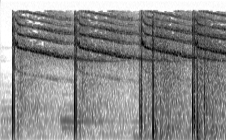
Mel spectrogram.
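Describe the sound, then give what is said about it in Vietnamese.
New Year fireworks go off in four sharp bursts at even intervals, each followed by a high whistling tail that slides downward in pitch. “Bà nhìn thấy từng bông pháo bay lên trên bầu trời, phát ra tiếng vi vu”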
